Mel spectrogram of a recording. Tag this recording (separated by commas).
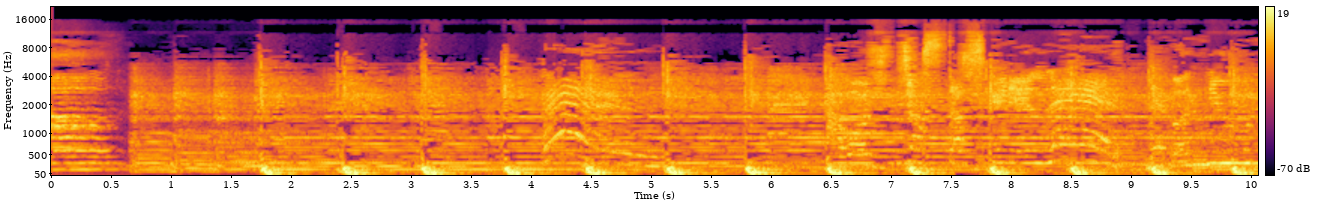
Music, Musical instrument, Bass guitar, Plucked string instrument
